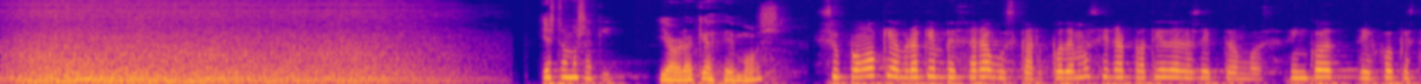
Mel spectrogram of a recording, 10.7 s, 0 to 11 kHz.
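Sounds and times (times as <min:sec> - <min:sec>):
airplane engine roar: 0:00.0 - 0:03.8
low propeller drone: 0:00.0 - 0:03.9
speech: 0:04.1 - 0:10.6.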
